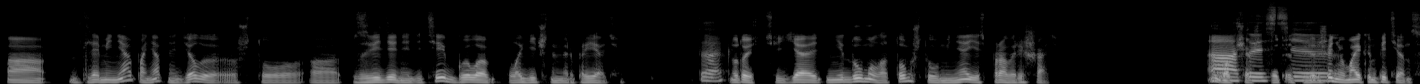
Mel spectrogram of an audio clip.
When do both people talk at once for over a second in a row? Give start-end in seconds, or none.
12.1-13.4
